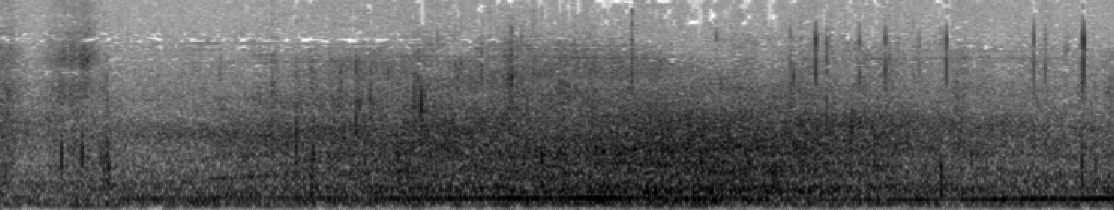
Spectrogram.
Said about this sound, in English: Anyway, car coming.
